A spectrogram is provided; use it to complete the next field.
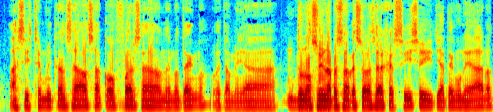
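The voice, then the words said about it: Venezuelan Spanish accent. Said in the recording (Spanish): “¿ese, acento de dónde es? ... soy de Venezuela.”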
